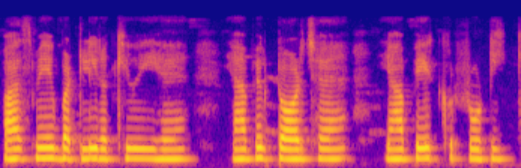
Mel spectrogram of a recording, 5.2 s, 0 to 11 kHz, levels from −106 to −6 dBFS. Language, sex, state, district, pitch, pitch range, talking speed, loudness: Hindi, female, Uttar Pradesh, Lalitpur, 195 Hz, 190-200 Hz, 175 wpm, -18 LUFS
